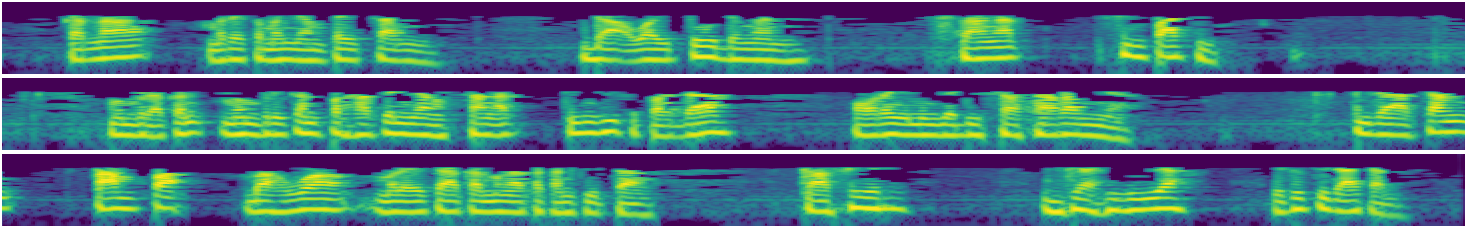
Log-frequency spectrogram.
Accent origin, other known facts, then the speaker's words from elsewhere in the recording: Sungai Jambat, Jambi, Indonesia; Di kampung saya di Sungai Jambat, Kecamatan Lipah Panjang, Jambi.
